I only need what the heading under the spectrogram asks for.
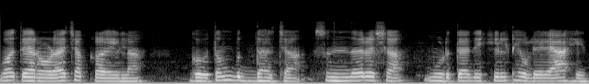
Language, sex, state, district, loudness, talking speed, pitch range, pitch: Marathi, female, Maharashtra, Dhule, -15 LUFS, 120 wpm, 155-175 Hz, 160 Hz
